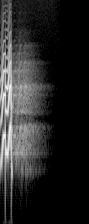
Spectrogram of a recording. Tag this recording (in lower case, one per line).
animal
